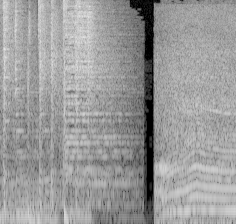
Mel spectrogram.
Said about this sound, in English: Want a chainsaw that starts easy, runs smooth, and provides years of dependable performance? You want an Echo chainsaw, built to tackle the toughest jobs.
